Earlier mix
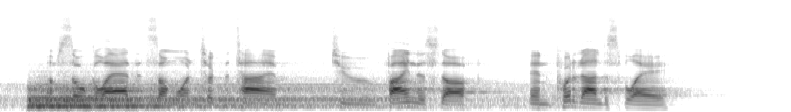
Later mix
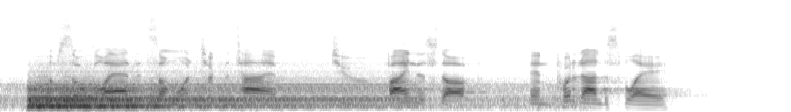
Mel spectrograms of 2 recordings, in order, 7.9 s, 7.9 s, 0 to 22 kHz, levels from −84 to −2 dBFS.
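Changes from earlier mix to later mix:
speech -5.0 dB; background +6.0 dB

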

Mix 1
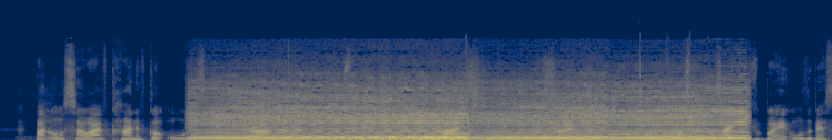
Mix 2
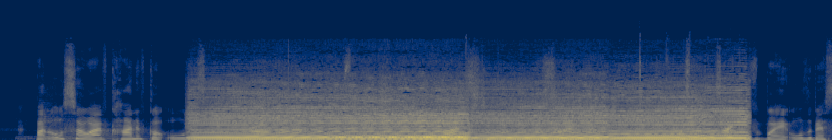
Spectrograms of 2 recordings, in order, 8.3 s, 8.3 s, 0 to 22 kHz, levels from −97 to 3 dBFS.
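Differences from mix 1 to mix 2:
speech -5.0 dB; background: add high shelf 3700 Hz -8.5 dB

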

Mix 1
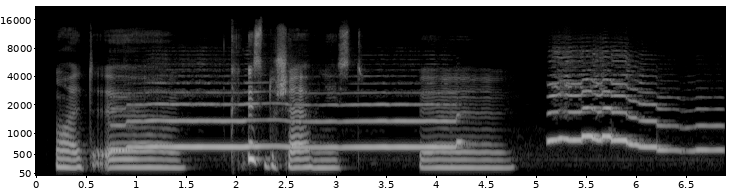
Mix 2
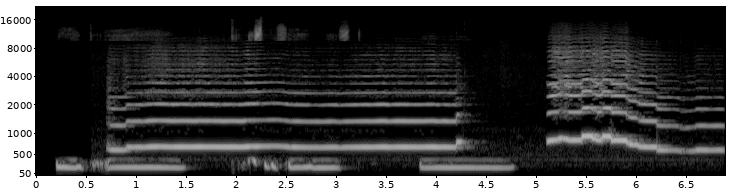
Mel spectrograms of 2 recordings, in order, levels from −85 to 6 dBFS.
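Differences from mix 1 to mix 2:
speech: add brick-wall FIR band-stop 350–9600 Hz; background: add high shelf 2800 Hz +11 dB

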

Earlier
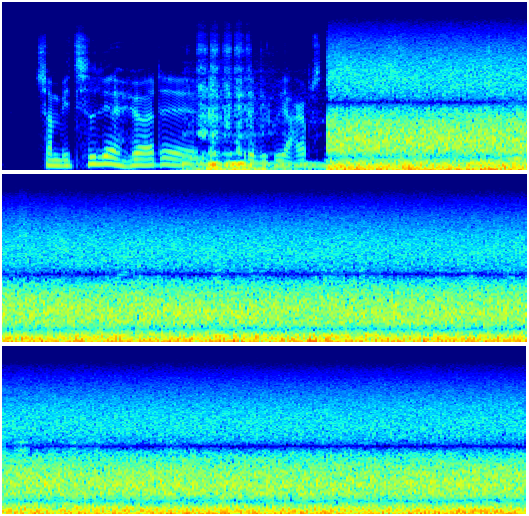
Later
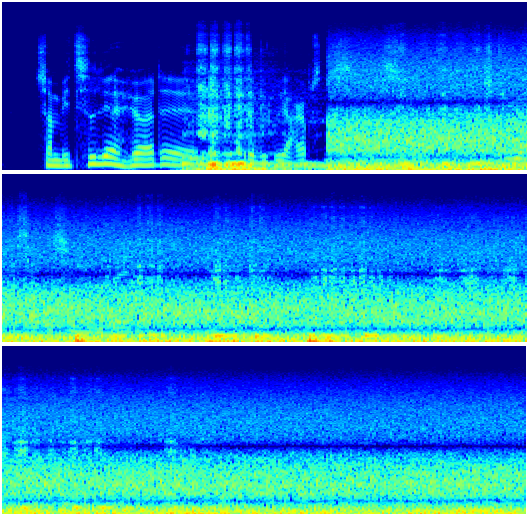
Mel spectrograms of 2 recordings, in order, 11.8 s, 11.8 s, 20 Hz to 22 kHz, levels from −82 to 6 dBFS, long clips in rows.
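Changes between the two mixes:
first sound +3.5 dB; second sound -7.0 dB

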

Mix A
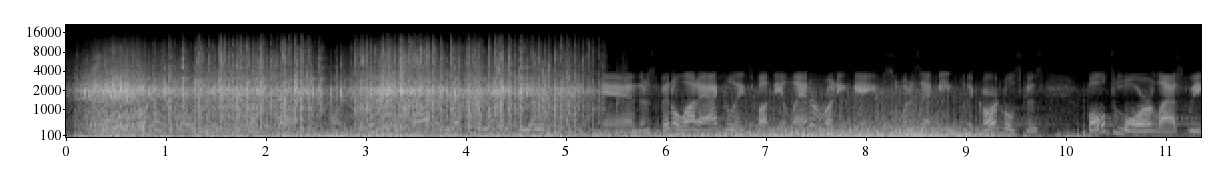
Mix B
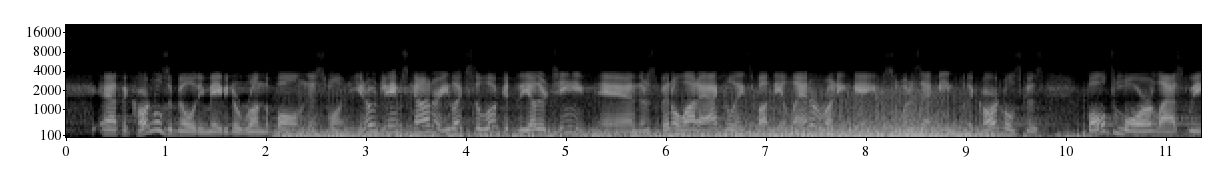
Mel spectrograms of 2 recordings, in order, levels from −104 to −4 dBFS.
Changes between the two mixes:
first sound: muted; master: add low shelf 80 Hz -6 dB

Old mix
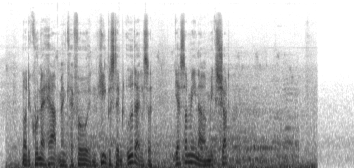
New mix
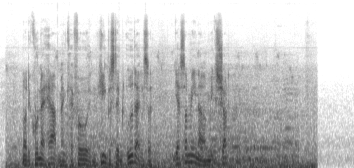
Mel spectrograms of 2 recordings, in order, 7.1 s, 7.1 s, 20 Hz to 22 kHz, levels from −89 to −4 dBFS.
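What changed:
speech -5.5 dB; second sound: add bell 560 Hz -5.5 dB 2.1 oct; master: add low shelf 65 Hz -5.5 dB

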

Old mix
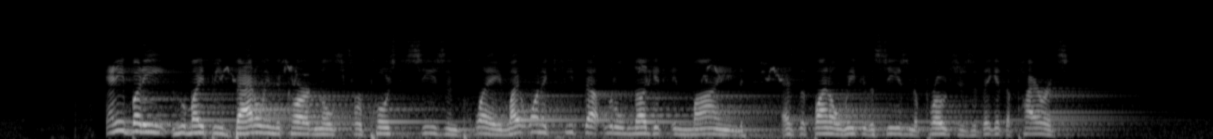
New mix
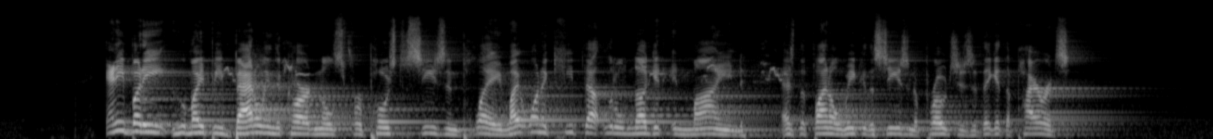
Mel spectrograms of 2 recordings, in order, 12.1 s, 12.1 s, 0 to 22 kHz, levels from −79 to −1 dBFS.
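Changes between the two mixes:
background: add ladder low-pass 7000 Hz, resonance 55%; master: remove polynomial smoothing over 65 samples

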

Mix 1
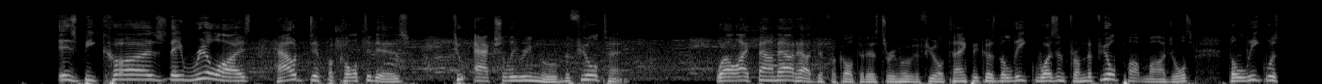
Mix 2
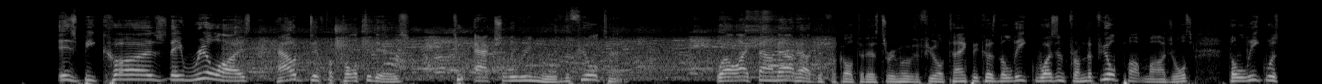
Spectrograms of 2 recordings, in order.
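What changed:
background +10.0 dB; master: add tilt +1.5 dB/oct

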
